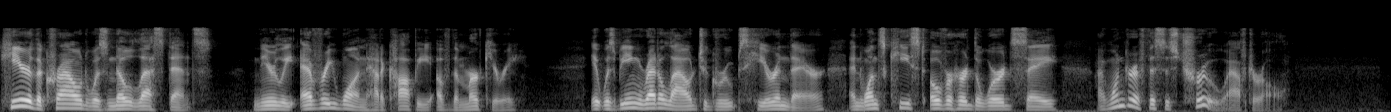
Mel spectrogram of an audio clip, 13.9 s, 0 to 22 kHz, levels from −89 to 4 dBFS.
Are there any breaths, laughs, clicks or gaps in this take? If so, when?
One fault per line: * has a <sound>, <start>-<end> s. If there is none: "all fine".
all fine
